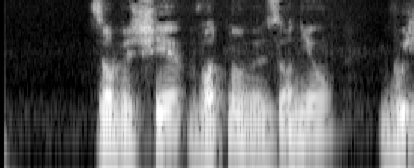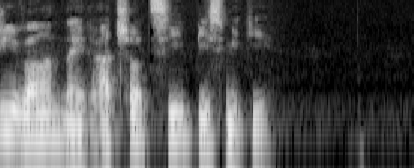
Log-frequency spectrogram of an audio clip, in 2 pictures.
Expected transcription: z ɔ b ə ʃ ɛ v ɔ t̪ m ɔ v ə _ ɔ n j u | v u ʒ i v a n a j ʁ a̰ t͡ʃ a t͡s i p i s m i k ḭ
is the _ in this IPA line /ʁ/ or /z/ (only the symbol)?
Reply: z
